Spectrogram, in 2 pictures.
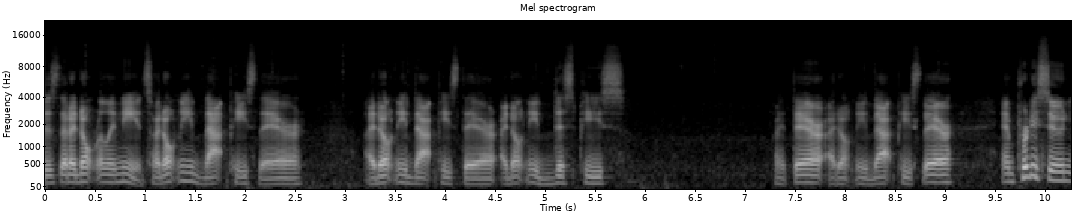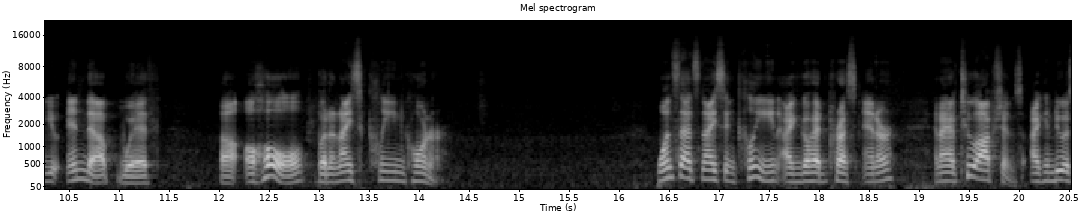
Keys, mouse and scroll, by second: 0.4 right click, 1.7 click, 2.9 right click, 3.6 click, 5.0 click, 6.7 click, 8.3 click, 17.4 right click, 18.3 Return.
